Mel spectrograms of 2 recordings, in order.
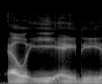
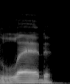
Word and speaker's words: lead: L E A D is another one. Yeah. Pronounced lead rhyming with need.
